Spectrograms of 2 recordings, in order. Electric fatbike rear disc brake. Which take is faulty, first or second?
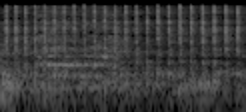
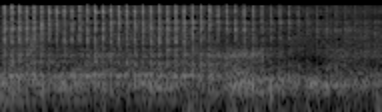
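first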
